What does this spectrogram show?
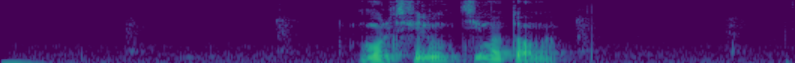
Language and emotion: Russian, neutral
